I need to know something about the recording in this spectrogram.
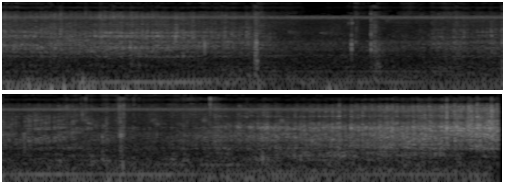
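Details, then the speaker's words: Garden railway train after a track short was fixed: steady light clicking at roughly three per second over track joints, with a smooth rolling hum as it completes the circuit; normal running. "here we go complete circuit makes me feel good Eureka I've done it and I didn't have to wait two weeks for the silicone to come in"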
